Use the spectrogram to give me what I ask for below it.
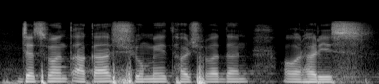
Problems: none marked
